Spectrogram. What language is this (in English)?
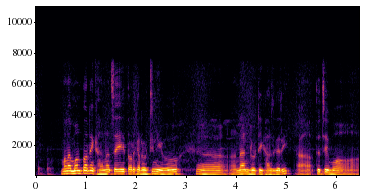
Nepali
